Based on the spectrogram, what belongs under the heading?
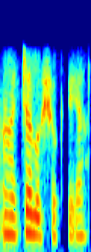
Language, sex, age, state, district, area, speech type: Kashmiri, female, 30-45, Jammu and Kashmir, Budgam, rural, conversation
